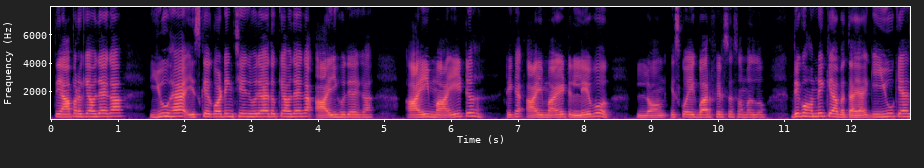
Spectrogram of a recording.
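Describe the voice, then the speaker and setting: A woman's voice: mid-range voice, clear, resonant tone. A woman teacher explaining grammar to exam students, asking questions and answering them herself. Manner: checks in with students constantly, asking and answering her own questions.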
